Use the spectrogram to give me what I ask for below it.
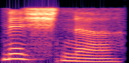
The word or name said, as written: Mishna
